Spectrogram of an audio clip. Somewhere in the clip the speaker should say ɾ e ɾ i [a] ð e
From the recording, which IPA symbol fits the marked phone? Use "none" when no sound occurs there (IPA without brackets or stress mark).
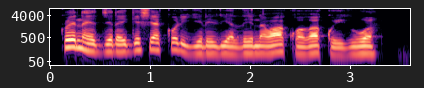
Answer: a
